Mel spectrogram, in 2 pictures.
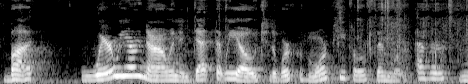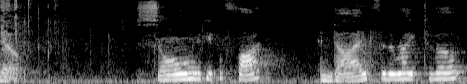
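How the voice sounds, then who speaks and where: Female educator, American, slightly low voice. Picture-book read-aloud with simple explanatory asides, background noise. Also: lively intonation, unhurried, a little mellow, poor audio. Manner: simple, explanatory, addressing young listeners.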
